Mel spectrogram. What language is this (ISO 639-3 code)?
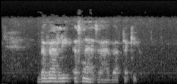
hun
